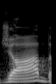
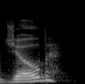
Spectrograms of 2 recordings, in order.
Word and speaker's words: Job: It looks like Job, but you pronounce it Job.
